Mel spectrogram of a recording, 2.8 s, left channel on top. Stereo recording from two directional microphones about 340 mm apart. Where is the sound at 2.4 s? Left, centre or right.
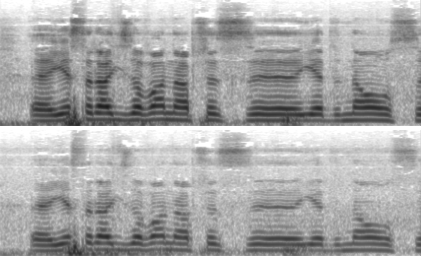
Left.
